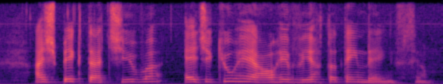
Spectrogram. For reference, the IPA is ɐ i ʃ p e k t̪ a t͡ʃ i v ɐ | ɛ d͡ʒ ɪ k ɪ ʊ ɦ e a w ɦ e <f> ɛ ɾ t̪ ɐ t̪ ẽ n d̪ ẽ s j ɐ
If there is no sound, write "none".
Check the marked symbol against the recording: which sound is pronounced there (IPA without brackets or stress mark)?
v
